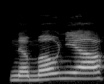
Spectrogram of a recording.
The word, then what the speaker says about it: pneumonia: For example, the word pneumonia starts with a P. Why? That doesn't make any sense. You don't hear that P.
